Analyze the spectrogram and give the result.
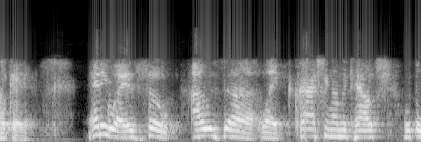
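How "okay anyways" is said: ordinary talk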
